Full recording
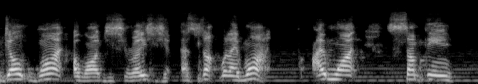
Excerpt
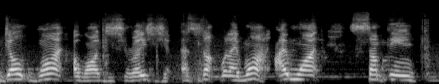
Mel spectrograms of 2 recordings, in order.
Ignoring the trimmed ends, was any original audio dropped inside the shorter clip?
yes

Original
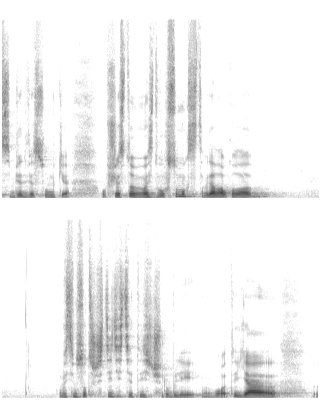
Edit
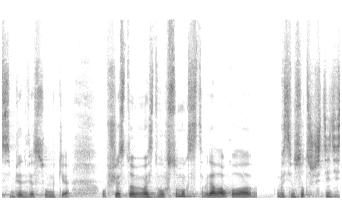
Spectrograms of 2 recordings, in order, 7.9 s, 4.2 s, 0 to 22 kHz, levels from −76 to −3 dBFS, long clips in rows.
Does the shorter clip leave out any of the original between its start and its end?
yes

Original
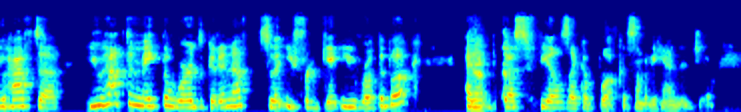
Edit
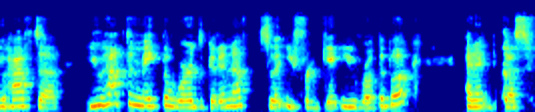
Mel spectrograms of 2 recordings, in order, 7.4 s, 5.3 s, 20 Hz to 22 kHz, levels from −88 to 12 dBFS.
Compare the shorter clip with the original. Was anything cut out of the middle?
no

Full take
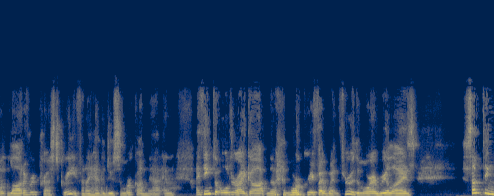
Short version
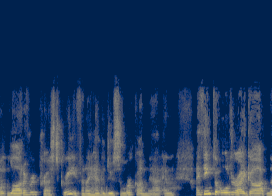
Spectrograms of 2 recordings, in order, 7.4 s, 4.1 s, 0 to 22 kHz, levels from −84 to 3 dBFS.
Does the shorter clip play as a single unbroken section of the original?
yes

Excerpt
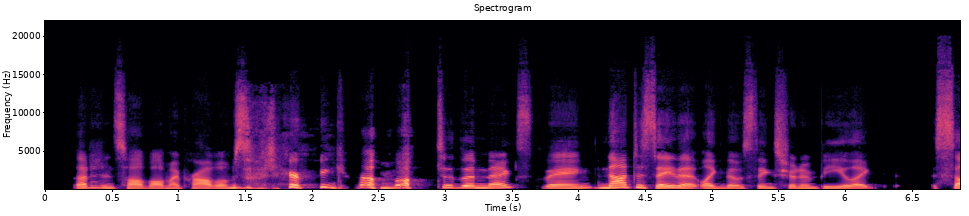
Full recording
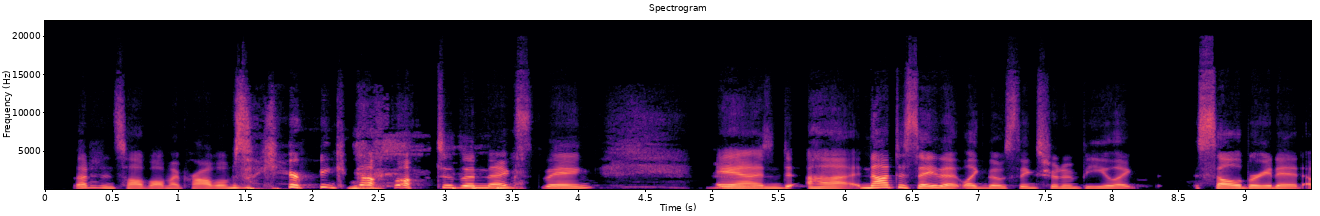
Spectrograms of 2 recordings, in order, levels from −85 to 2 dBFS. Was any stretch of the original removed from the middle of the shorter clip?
yes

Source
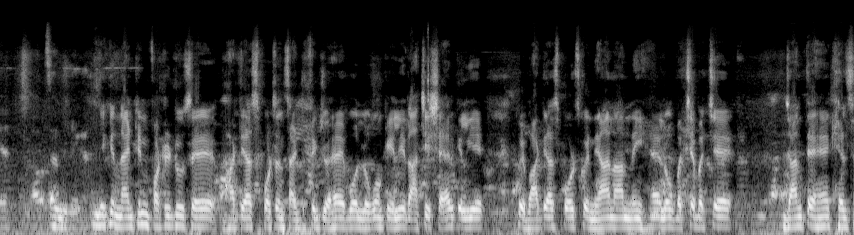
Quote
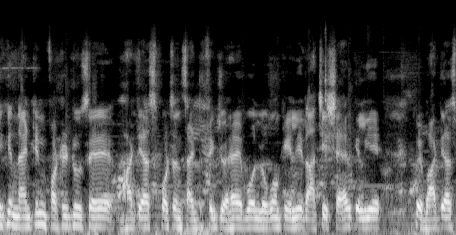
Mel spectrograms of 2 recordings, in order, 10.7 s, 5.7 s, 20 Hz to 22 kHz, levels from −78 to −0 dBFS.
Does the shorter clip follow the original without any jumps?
yes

